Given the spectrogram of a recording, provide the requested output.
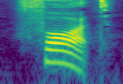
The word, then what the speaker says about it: fought: or a a u g HT but the pronunciation is the same bring brought brought buy bought bought catch caught caught fight fought fought seek sought sought teach taught taught think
